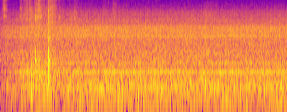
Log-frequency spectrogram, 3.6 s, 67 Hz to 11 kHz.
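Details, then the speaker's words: Xiegu G90 radio's added cooling fan running as soon as battery power is connected, microphone brought close: quiet, even airy whoosh with faint steady hum, no rattles or ticking; fan running normally. "and can you hear that the Fan's already running you hear that here"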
